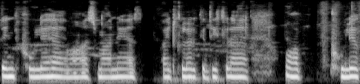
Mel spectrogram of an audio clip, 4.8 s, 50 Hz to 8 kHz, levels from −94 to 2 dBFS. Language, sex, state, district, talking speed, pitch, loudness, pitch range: Hindi, female, Uttar Pradesh, Hamirpur, 150 wpm, 230 Hz, -15 LUFS, 220-235 Hz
